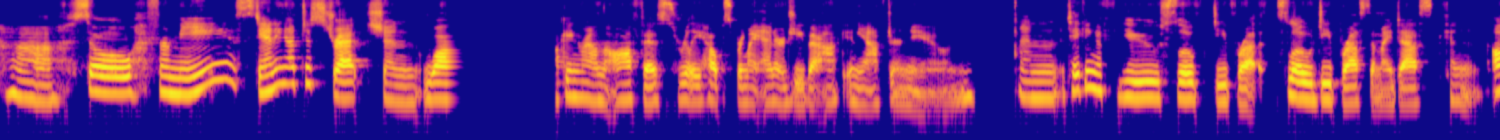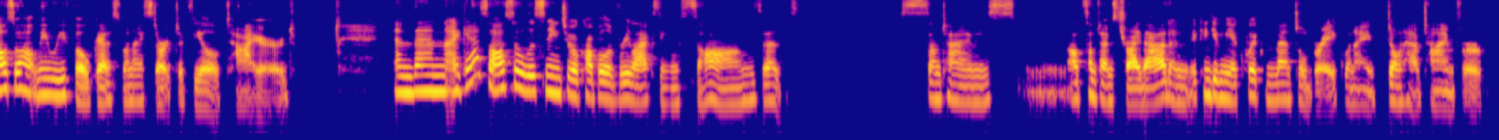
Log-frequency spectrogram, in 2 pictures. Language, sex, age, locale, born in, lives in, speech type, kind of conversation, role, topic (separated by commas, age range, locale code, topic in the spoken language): English, female, 40-44, en-US, United States, United States, read, expert-assistant, asker, How can setting aside time for relaxation improve your productivity?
